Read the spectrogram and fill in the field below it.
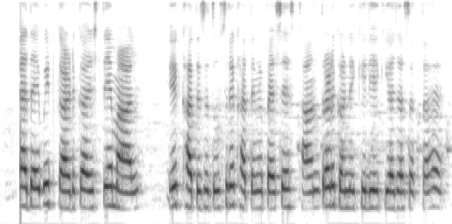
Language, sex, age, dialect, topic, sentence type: Hindi, female, 18-24, Awadhi Bundeli, banking, question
